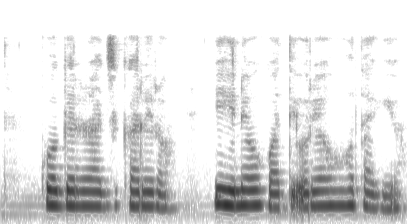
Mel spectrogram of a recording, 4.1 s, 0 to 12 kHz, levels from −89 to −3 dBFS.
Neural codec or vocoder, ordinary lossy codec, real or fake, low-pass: none; MP3, 48 kbps; real; 7.2 kHz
